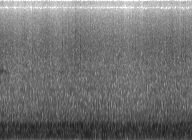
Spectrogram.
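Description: Steady, dense rain in Kosovo hisses and patters with a low rumbling undertone, continuous and fairly loud with no voices.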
